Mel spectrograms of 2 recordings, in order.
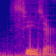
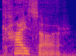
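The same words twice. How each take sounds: First: The word begins with a soft, non-K sound. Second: The word begins with a hard K sound. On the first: The speaker calls it wrong. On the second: The speaker calls it right. "our classical pronunciation always has the C sound like a K"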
